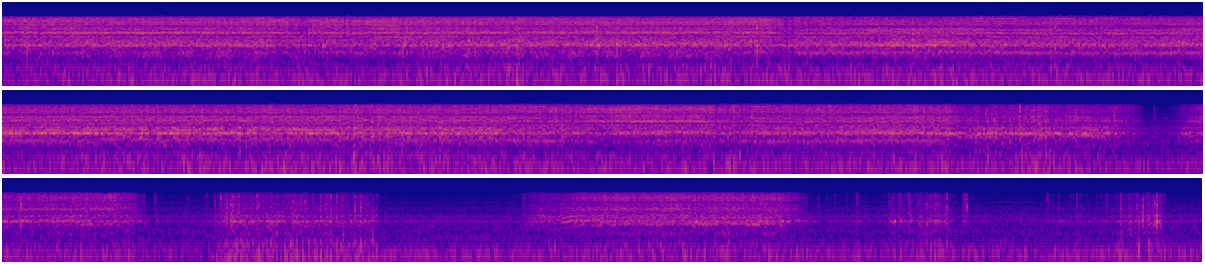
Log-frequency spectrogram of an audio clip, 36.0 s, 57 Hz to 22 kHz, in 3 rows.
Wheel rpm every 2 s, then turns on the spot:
160, 160, 160, 160, 150, 160, 150, 150, 160, 150, 140, 70, 60, 30, 30, 90, 30, 10.
24-28 32-34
